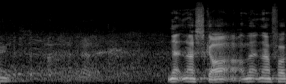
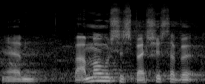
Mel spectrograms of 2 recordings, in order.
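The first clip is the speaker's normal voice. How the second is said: usual speaking voice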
